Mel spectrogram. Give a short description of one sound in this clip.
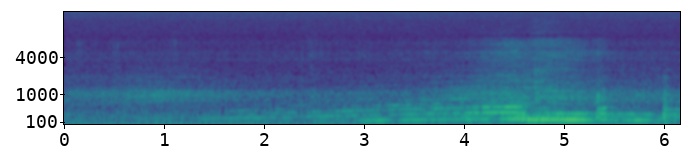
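A vehicle engine nearby rises steadily in pitch as it speeds up.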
